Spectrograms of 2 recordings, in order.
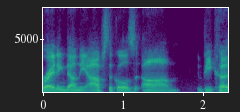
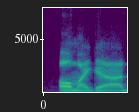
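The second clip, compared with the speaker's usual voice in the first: embarrassed, flustered exclamation; 6 semitones lower, 4 dB quieter than usual. Retelling a boyfriend's reaction to a Jumbotron prom invite: imitating an embarrassed boyfriend. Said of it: "so embarrassed".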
